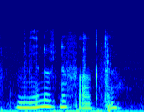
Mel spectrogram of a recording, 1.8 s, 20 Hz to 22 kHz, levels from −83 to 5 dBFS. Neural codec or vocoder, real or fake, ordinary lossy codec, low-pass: codec, 16 kHz, 16 kbps, FunCodec, trained on Chinese and English, 50 frames a second; fake; none; none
